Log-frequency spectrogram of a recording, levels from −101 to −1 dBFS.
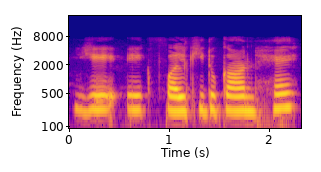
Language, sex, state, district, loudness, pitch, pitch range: Hindi, female, Madhya Pradesh, Bhopal, -15 LUFS, 225 Hz, 215-230 Hz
